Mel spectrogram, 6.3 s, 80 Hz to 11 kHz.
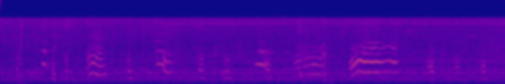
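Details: Twelve-day-old Anatolian Shepherd Dog puppies from a litter born 17 March 2012, eyes just opening as they explore their whelping box, give a string of thin whimpers and arching squeals, some sustained and wavering, over a steady low hum.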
